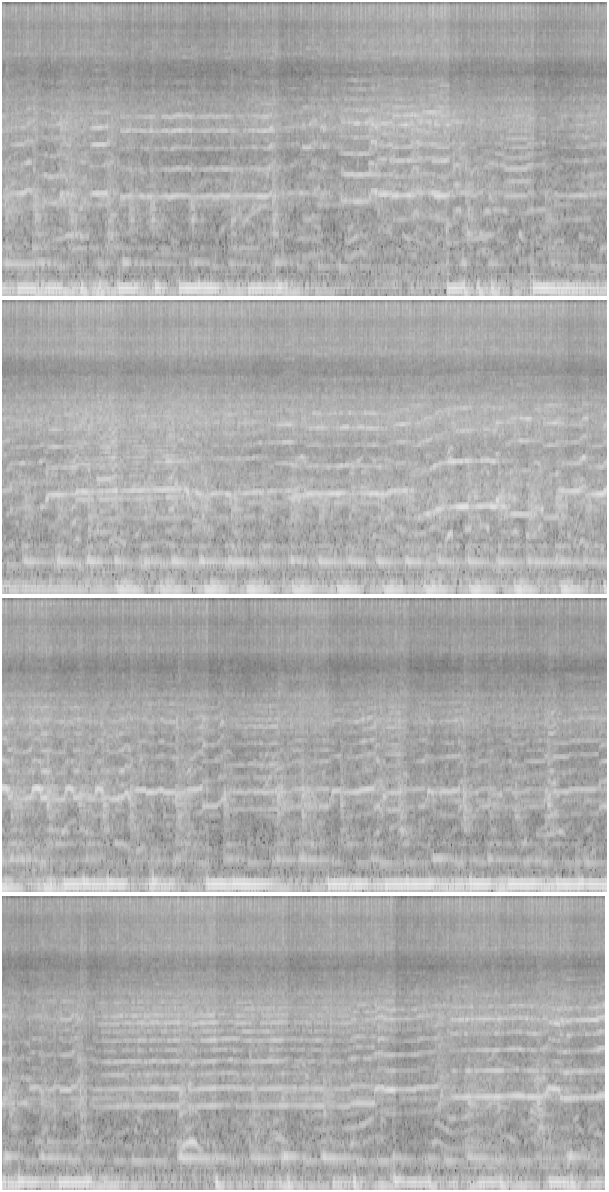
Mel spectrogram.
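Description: Reog Ponorogo gamelan accompaniment: a slompret shawm playing a wavering melody over beating drums and steady ringing gong-chime tones.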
